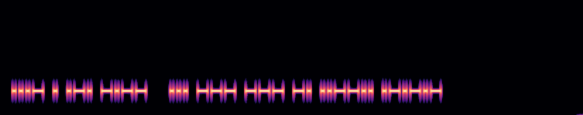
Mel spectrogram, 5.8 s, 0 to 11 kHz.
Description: Morse code, heard as a keyed tone, about 36 wpm, 700 Hz. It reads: VERY SOON?.
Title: Pangram Challenge v2 - 35wpm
